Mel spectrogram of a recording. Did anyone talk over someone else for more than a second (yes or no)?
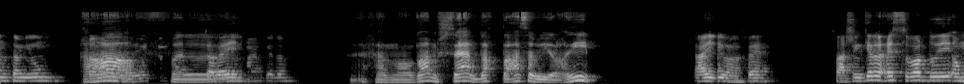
yes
